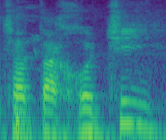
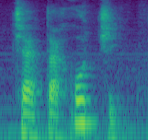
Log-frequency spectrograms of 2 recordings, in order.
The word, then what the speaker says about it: Chattahoochee: cuyos cuerpos fueron encontrados en el río Chattahoochee, o cómo se pronuncia, Chattahoochee. – Chata, ¿cómo? – Chattahoochee. – Chattahoochee.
